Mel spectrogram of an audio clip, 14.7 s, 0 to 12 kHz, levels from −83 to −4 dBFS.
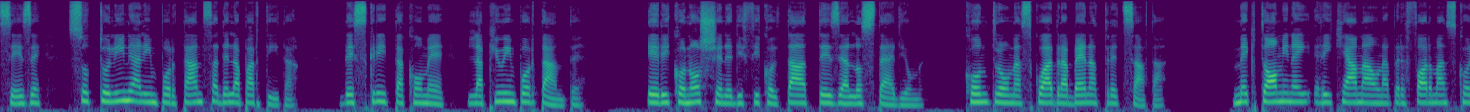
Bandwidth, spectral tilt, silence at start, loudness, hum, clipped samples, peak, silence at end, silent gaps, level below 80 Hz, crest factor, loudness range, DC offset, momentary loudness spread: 12 kHz; -3.5 dB/octave; 0 s; -32 LUFS; none; under 0.1%; -14 dBFS; 0 s; 5.94-5.98 s, 11.74-12.28 s; -60 dBFS; 18 dB; 2 LU; under 0.1%; 11 LU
